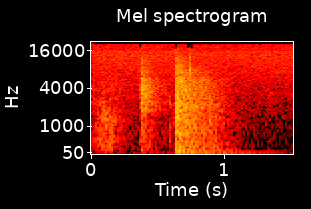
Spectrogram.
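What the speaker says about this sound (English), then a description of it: "She shut the door." A door is shut once, with a dull, fairly loud thud after a softer knock and rustle, then a fading tail of room sound.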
